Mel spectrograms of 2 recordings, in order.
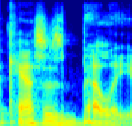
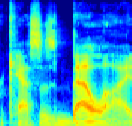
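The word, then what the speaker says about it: casus belli: thing you need is a casus belly or casus bellai depending on how you want to pronounce it so that literally translates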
